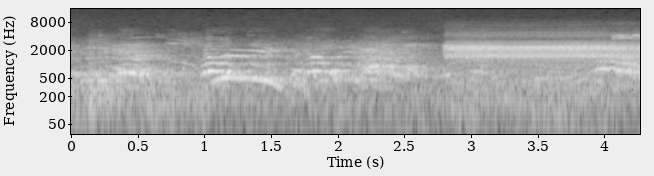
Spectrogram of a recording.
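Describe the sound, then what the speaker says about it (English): A loud, sustained buzzer sounds at the end of a period in a high school boys' basketball game, cutting in over crowd chatter and an announcer calling the play, then holding steady to the end. "Turner puts it up at the buzzer."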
